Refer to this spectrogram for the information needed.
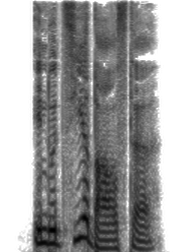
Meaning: inflection of induzierbar: 1. strong/mixed nominative/accusative feminine singular superlative degree 2. strong nominative/accusative plural superlative degree
- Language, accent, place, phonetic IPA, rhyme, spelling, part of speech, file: German, Germany, Berlin, [ɪndʊˈt͡siːɐ̯baːɐ̯stə], -iːɐ̯baːɐ̯stə, induzierbarste, adjective, De-induzierbarste.ogg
